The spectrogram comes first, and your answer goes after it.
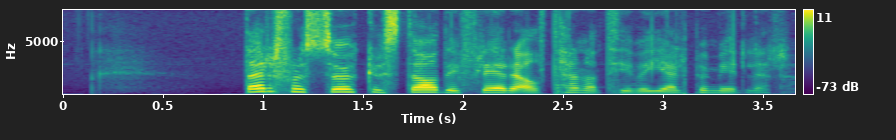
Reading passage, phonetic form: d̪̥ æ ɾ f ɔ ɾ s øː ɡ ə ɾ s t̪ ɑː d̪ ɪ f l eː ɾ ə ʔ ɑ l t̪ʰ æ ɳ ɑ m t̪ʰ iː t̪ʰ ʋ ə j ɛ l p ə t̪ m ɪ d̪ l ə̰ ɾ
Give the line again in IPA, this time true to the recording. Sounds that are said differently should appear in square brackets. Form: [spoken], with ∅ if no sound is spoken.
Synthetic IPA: d̪̥ æ ɾ f ɔ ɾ s øː [k] ə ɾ s t̪ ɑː d̪ ɪ f l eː ɾ ə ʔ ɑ l t̪ʰ æ ɳ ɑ [∅] t̪ʰ iː [∅] ʋ ə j ɛ l p ə [∅] m ɪ d̪ l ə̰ ɾ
